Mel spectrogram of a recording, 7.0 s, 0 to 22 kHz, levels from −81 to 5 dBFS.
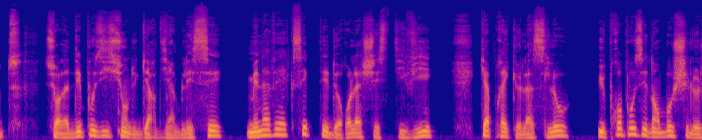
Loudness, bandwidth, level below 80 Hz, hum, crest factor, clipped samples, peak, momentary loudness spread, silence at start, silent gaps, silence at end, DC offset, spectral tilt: -22 LUFS; 18.5 kHz; -46 dBFS; none; 18 dB; under 0.1%; -4 dBFS; 7 LU; 0 s; none; 0 s; under 0.1%; -5 dB/octave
